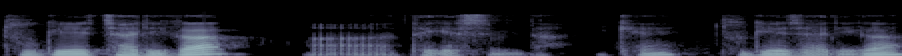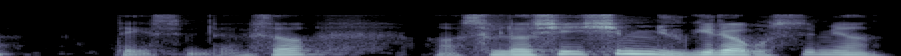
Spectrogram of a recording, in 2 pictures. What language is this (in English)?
Korean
